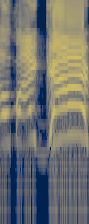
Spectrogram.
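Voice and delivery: very high, very loud, shrill panicked shriek. Retelling hearing a ghost with someone: imitating a freaked-out cry. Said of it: "And we freaked out".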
